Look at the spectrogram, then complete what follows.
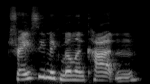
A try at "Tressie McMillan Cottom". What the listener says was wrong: You said Cotton again. Stop calling her Cotton. It's Cotton. Cotton.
